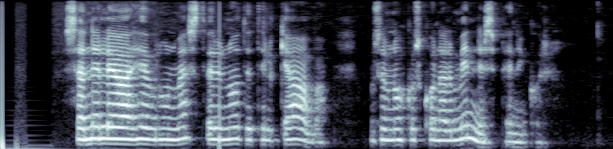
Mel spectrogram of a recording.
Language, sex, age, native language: Icelandic, female, 50-59, Icelandic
